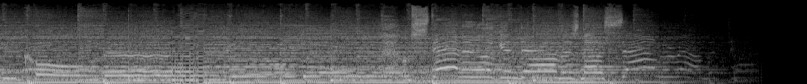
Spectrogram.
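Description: From 1.71 to 2.04 s the sound turns into a rigid, metallic buzz fixed at 200 Hz: robotic sound from repeated short buffers. The likely cause is a starved playback stream replaying its last few milliseconds, which fits a 5 ms buffer, in place of most of the real audio. Unlike a plain dropout, there is no gap, only a locked pitch that loosely tracks the material.

From 5.93 s to the end at 8.08 s, truncation distortion on a fade sets in as the level falls. The fade stage keeps about 8 bits with no dither, so the waveform collapses into coarse steps. From 6.37 s onward the tail turns gritty. This is different from a codec artefact because the damage grows as the level drops.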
